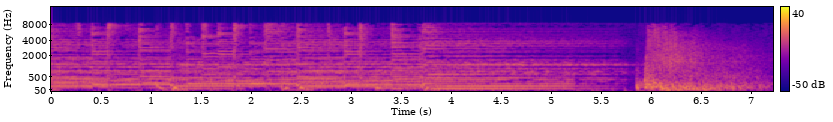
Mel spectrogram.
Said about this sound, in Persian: صدای را که شنیدین صدای انفجار یک ماین بود. صدای دشمن ناشناس و همیشه در کمین که از سالها به این سو سبب کشته، زخمی و یا هم معیوب شدن هزارها تن شده.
